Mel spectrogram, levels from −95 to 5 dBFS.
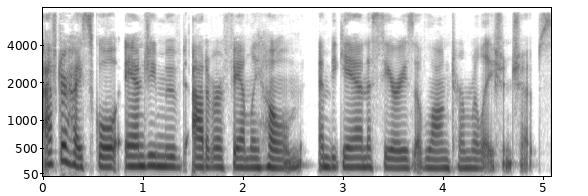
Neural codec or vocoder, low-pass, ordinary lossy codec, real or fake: none; 7.2 kHz; MP3, 64 kbps; real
